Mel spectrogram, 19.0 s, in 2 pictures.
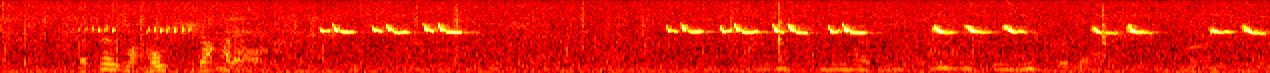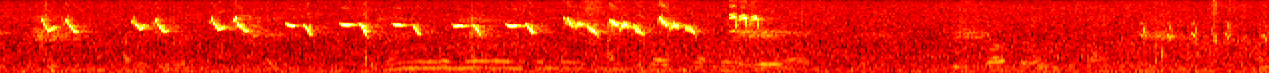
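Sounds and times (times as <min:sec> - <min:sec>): small bird chirping: 0:00.6 - 0:03.7, 0:05.0 - 0:15.5.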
